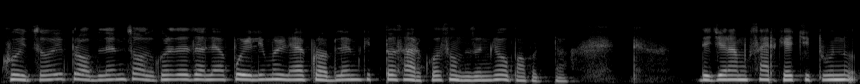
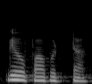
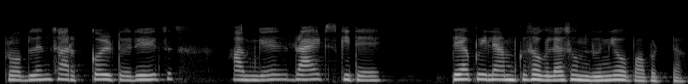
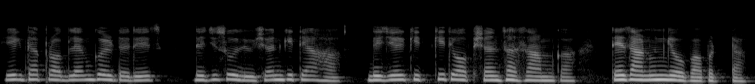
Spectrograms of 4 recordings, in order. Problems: none marked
